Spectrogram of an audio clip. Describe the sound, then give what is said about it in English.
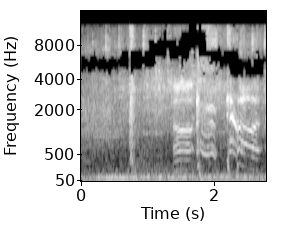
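A car engine rumbles steadily in a garage with the door closed, a low continuous drone, while a voice-like sound with shifting pitch rises over it near the end. “Well, Hugh, I figured we'd just toss him in the garage. Start the car and close the door.”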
